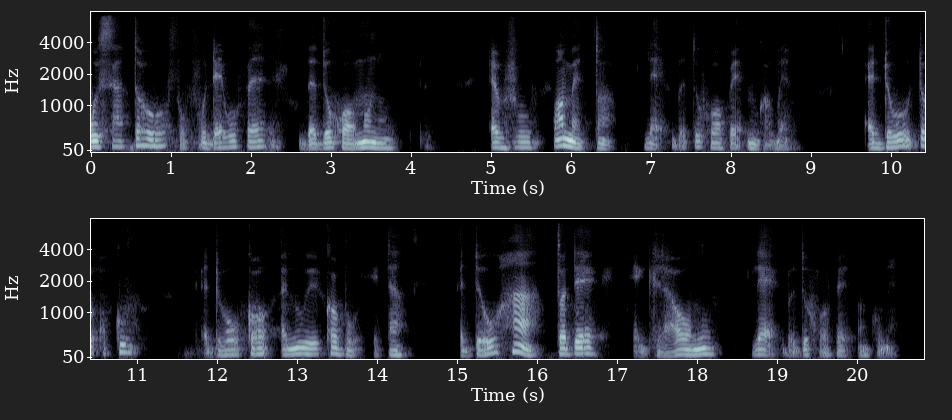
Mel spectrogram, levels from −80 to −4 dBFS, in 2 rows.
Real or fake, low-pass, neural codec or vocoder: fake; 7.2 kHz; codec, 16 kHz, 0.7 kbps, FocalCodec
